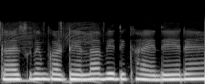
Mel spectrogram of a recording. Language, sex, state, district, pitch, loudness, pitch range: Hindi, female, Jharkhand, Palamu, 235 Hz, -10 LUFS, 230-245 Hz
